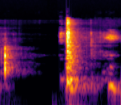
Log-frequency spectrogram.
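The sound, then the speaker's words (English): A back door clicks open as a man goes out, a moment of quiet, then it bangs shut with a heavy, rattling thud, followed by a faint lingering rumble. “He went out the back door.”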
